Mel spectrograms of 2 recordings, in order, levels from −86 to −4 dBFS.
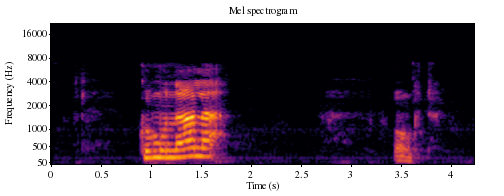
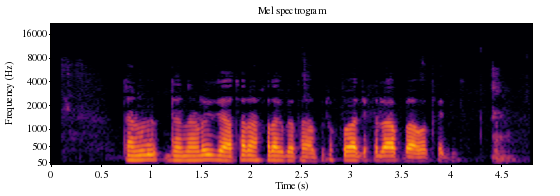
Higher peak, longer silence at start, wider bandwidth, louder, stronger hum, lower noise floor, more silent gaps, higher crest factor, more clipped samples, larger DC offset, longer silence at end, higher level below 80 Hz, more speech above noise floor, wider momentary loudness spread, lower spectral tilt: first, -6 dBFS vs -10 dBFS; first, 0.9 s vs 0.75 s; about the same, 7.2 kHz vs 6.8 kHz; first, -19 LUFS vs -26 LUFS; neither; first, -71 dBFS vs -63 dBFS; neither; about the same, 20 dB vs 18 dB; neither; neither; first, 0.65 s vs 0.3 s; about the same, -66 dBFS vs -70 dBFS; first, 51 dB vs 38 dB; first, 22 LU vs 15 LU; second, -6 dB/octave vs -9.5 dB/octave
